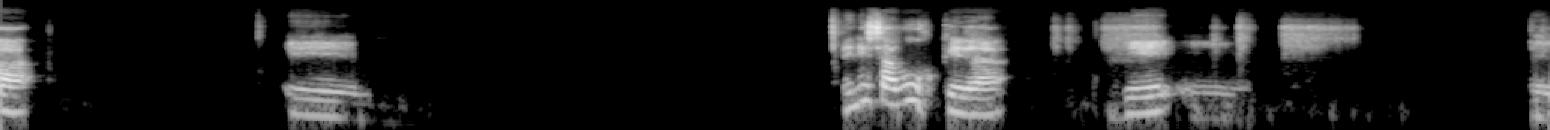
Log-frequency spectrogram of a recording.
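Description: A middle-aged man speaks calmly in short phrases over an online call.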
